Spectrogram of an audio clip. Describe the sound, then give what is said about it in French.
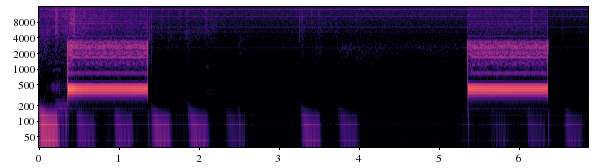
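Telephone ringback tone on a call back: two long, steady mid-pitched tones about a second each, separated by a pause of several seconds, with soft low thumps and clicks in between. “Bon, attends, on va le rappeler.”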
